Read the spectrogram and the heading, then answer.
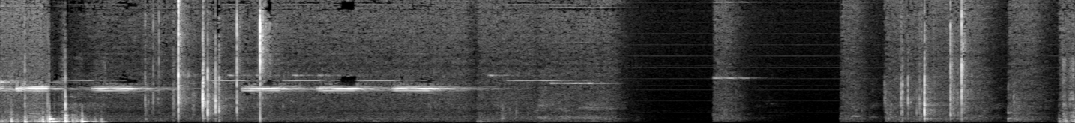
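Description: A building's fire alarm system beeps with a steady, high-pitched electronic tone in repeated pulses while someone deals with it, mixed with clattering and handling noises, then goes quiet before more scattered rustling and knocks.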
